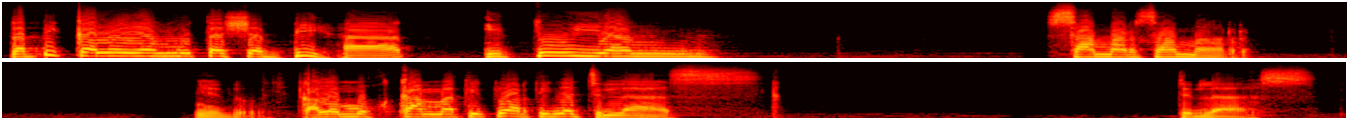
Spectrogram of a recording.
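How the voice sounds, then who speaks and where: A middle-aged man giving a Quran commentary lecture in a large mosque, explaining slowly and quizzing his audience. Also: fairly high pitch, very animated. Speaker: mosque preacher.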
